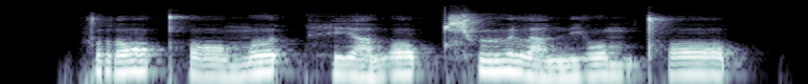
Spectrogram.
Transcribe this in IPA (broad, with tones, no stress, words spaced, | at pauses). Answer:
krɔː˥˩kʰɔː˨˩mɤː˥˩t̚ hi˨˩a̯ wɔː˦˥p̚t͡ɕʰɯː˥˩la˩˦n jo˧mtʰɔː˦˥p̚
